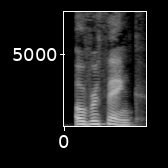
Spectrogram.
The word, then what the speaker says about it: overthink: Native speakers often connect them a little. Overthink. The R flows into think.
